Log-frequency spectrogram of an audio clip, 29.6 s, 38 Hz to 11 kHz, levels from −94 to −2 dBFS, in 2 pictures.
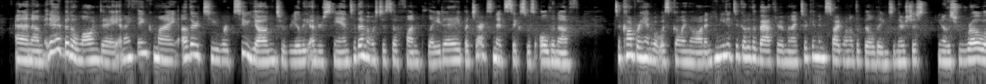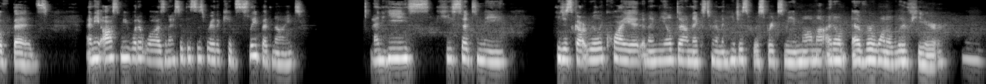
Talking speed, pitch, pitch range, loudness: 240 wpm, 185 Hz, 175-215 Hz, -20 LUFS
